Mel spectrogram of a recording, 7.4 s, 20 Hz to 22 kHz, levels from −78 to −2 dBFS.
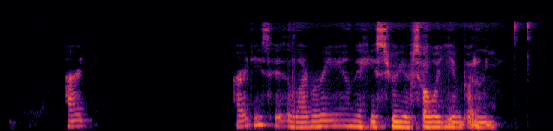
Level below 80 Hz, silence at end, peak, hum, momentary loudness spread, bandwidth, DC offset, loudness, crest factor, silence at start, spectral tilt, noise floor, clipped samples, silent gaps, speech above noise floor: -68 dBFS; 0.3 s; -8 dBFS; none; 12 LU; 11.5 kHz; under 0.1%; -27 LUFS; 22 dB; 0.9 s; -5 dB/octave; -84 dBFS; under 0.1%; none; 58 dB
